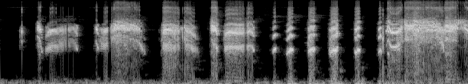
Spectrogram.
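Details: Swiftlet response call of the type called "SP Cina", used to call and get a response from swiftlets; loud, harsh buzzy chirps and rattling pulses repeated in quick bursts, some notes long and grating, with short silent gaps between.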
